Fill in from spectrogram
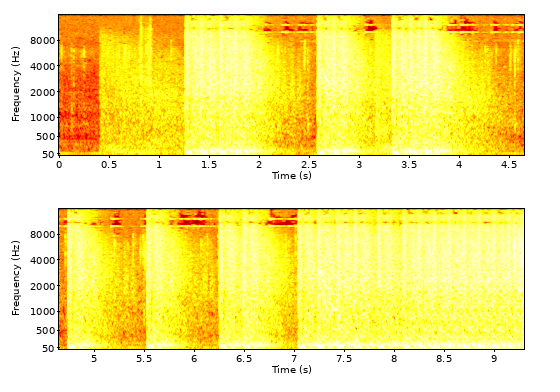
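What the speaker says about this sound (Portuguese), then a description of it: "A quantidade de tiro que eu tive que dar." Rapid bursts of gunfire from the game CrossFire, loud and dense, repeated in several volleys separated by brief pauses.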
